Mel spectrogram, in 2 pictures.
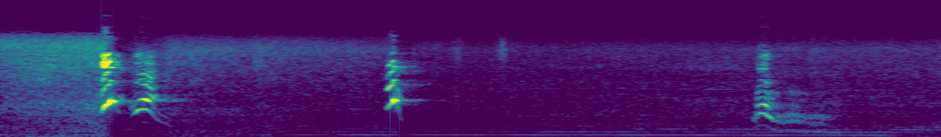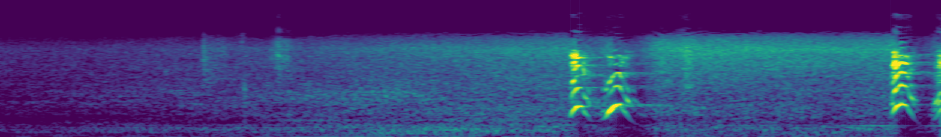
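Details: A puppy busy chewing gives single sharp, high barks spaced several seconds apart, then a quick double bark and one more at the end, over a low background hum, followed by laughter.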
